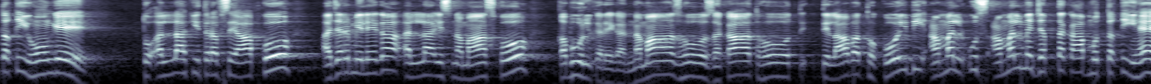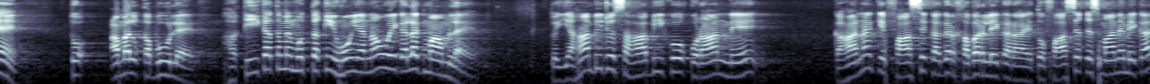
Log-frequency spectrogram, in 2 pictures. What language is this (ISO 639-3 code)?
urd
